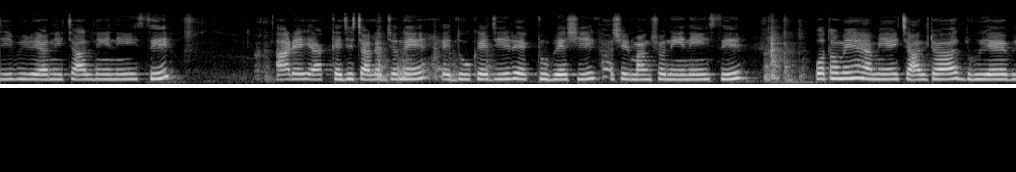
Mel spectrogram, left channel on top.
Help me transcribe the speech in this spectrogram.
বিরিয়ানি চাল নিয়ে নিয়েছি। আর এই 1 কেজি চালের জন্য এই 2 কেজির একটু বেশি খাসির মাংস নিয়ে নিয়েছি। প্রথমে আমি এই চালটা ধুয়ে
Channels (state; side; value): silent; right; 57 dB below the other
